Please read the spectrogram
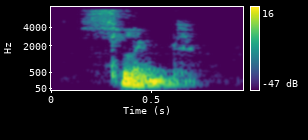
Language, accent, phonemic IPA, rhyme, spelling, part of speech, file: English, Southern England, /slɪŋk/, -ɪŋk, slink, verb / noun / adjective, LL-Q1860 (eng)-slink.wav
- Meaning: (verb) 1. To sneak about furtively 2. To give birth to an animal prematurely; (noun) 1. A furtive sneaking motion 2. The young of an animal when born prematurely, especially a calf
